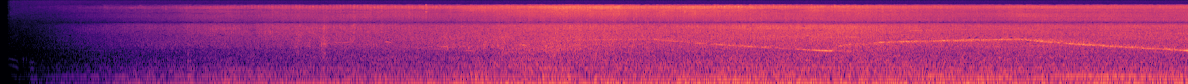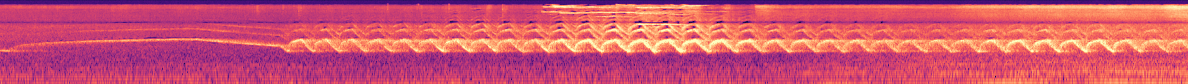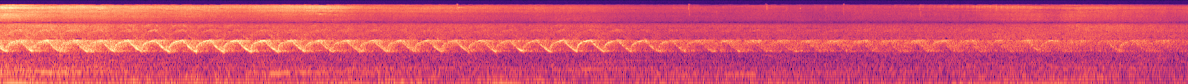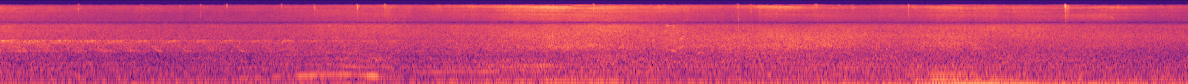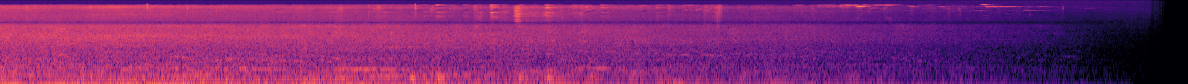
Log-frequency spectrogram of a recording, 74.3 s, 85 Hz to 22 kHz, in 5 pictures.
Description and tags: Sirens & Traffic on Upperton Road, Leicester 14.11.11
This is a binaural recording made using the Roland CS-10EM binaural mics. To get the full effect you should be listening to this recording through headphones.
I live on Upperton Road and sirens are one of main sonic features of the area as it is one of the main roads leading to Leicester Royal Infirmary.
